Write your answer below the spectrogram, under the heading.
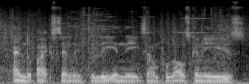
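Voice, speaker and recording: A man whispers quietly. Noticeable background noise runs behind him. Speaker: gaming YouTuber. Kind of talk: gaming commentary voice-over. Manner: quiet, near whisper.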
